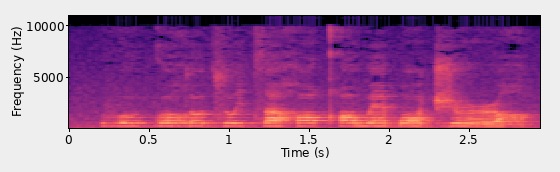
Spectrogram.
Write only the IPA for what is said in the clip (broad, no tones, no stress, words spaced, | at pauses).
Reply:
vou̯ɡoʁ ɾod͡zoi̯t͡saχɔ qʰɔwɛɓɔ d͡ʒə˞ʁ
